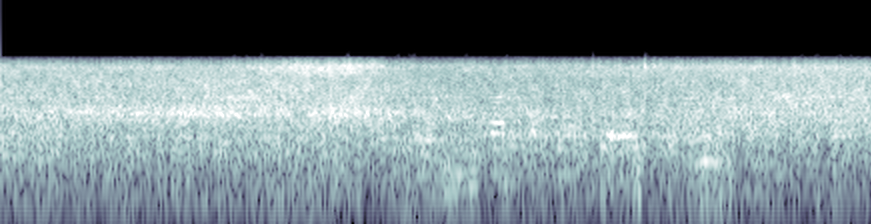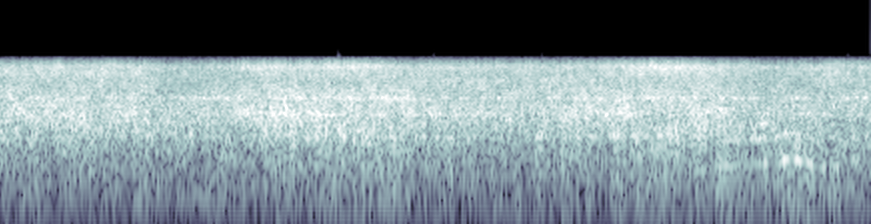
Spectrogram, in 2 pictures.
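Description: Handheld hair dryer blowing steadily.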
